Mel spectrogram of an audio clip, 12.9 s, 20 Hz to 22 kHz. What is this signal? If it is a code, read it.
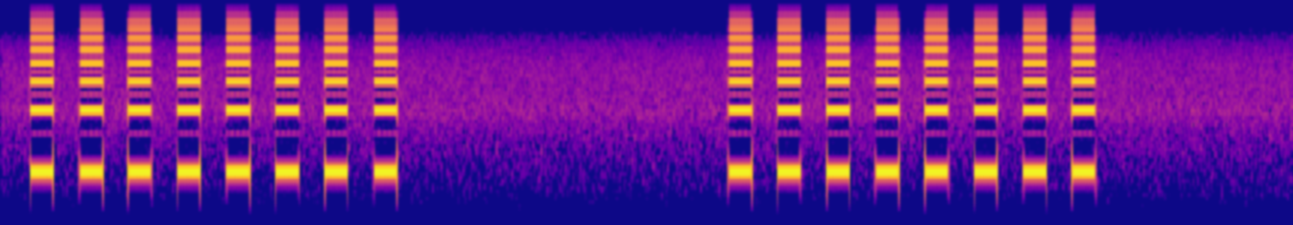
Beep code, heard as beeps from a small speaker, played twice, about 980 Hz. 8 short. In AMI BIOS tables: display memory failure; in Dell tables: LCD failure.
